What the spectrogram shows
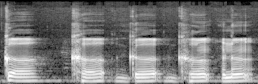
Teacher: जिन व्यंजनों का उच्चारण कंठ और कोमल तालु की सहायता से होता है वे कंठी व्यंजन कहलाते हैं।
